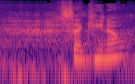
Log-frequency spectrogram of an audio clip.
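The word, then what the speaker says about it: zecchino: So yes, Zakino.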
